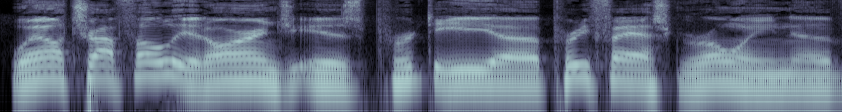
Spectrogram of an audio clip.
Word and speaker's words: trifoliate: One, you've been mentioning trifluora orange. I think that's how you pronounce it. – Trifoliate. – Trifluoriate. That's right. Yeah, foliate. Okay.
